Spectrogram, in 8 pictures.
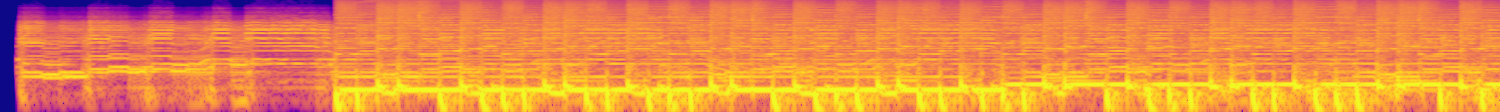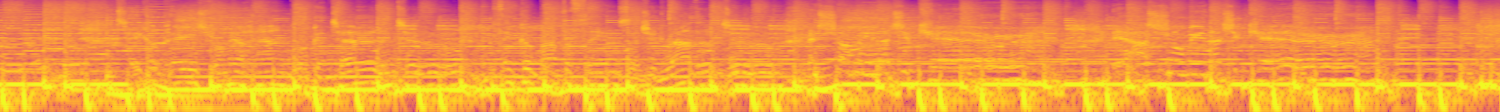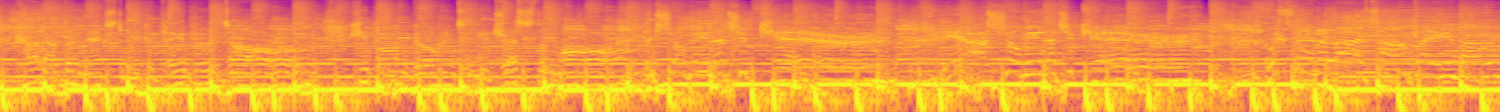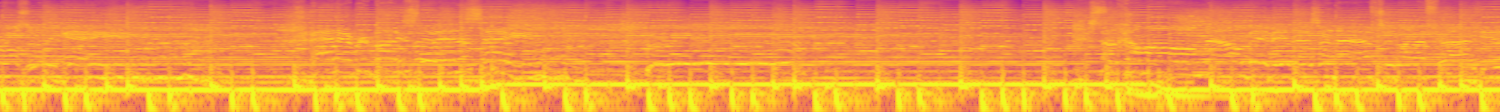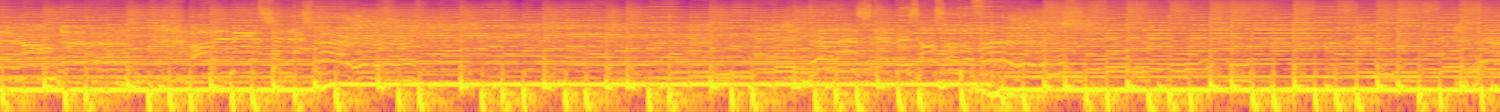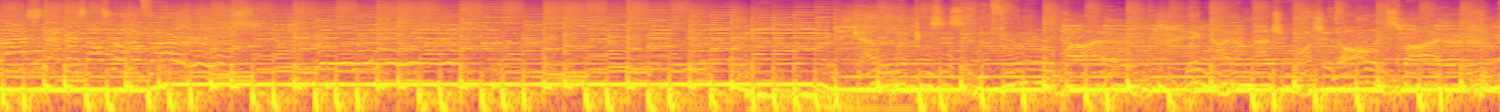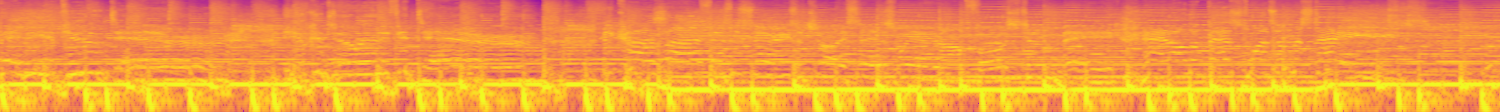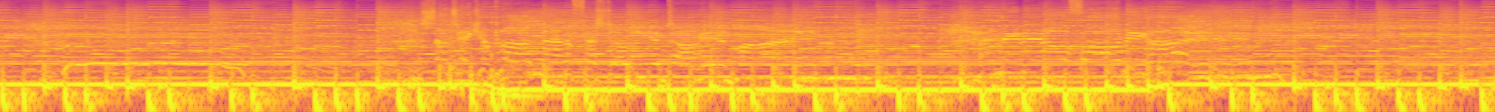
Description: killer opening, great production, cool synths.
